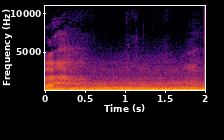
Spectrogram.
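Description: Steady low drone of road and engine noise inside a pickup truck's cab while driving on the highway.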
